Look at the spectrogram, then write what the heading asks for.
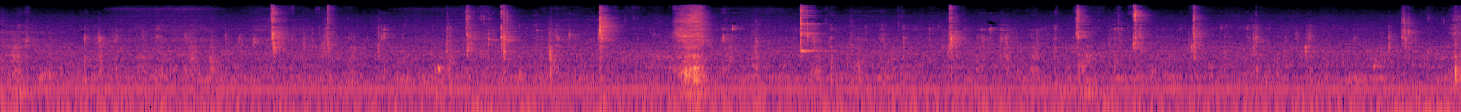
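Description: Close-miked mouth sounds of eating soft red-braised pork belly: wet chewing and lip smacks with short sharp clicks at irregular intervals, and one longer wet sound about seven seconds in. A faint steady hum sits underneath.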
